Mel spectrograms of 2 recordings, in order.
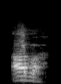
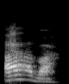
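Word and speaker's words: Abbá: cuando decía mi padre pronunciaba una palabra aramea que sea aba, aba, o sea, mi padre. Mi padre cuando los hacía saber a ellos esa palabra aramea se así fue la que él pronunciaba, aba, o sea, se escribe pues no sé como que tiene un acento en la segunda a y pero es aba y pero no era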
